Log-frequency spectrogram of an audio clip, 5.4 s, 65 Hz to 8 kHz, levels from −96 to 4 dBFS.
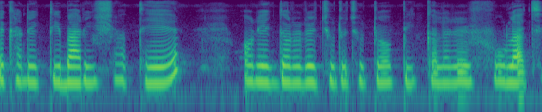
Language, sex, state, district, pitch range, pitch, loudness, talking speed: Bengali, female, Tripura, West Tripura, 230-240 Hz, 235 Hz, -22 LUFS, 130 wpm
